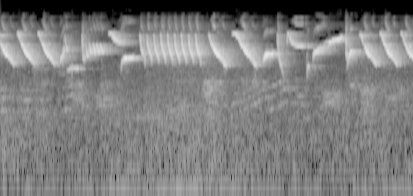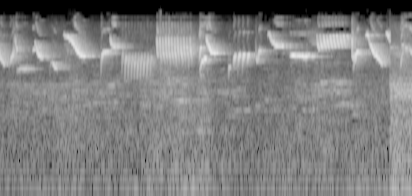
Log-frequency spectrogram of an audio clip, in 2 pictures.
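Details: Canary master song for training songbirds: a long unbroken stream of fast high chirps, swooping whistles and buzzy rattling trills, loud and energetic throughout.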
